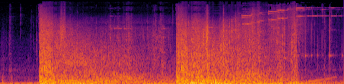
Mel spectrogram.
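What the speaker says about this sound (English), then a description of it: "I love this shotgun" Two heavy shotgun blasts in the game F.E.A.R., each a sudden loud boom followed by a long rumbling decay, with a faint mechanical click near the end.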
